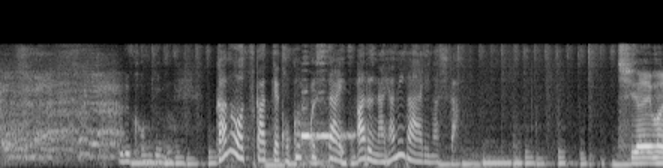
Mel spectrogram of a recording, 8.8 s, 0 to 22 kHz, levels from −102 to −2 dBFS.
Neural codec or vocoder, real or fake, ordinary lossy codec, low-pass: autoencoder, 48 kHz, 32 numbers a frame, DAC-VAE, trained on Japanese speech; fake; AAC, 48 kbps; 7.2 kHz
